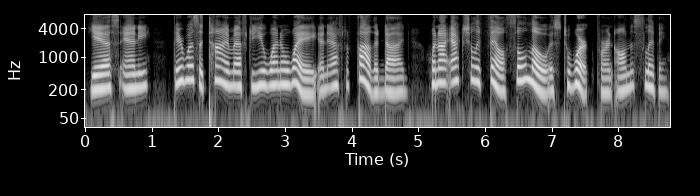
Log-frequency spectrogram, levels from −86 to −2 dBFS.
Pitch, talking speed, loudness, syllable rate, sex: 235 Hz, 185 wpm, -17 LUFS, 4.7 syllables/s, female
